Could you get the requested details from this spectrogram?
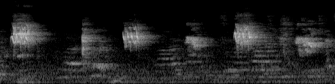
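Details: Pet budgerigars cuddling and fighting, uttering six loud, harsh squawky chirps at uneven intervals of about half a second.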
